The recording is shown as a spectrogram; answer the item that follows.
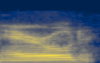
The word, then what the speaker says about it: Herald: Yeah, so you can follow me on Twitter at Jordan Herald, and my last name is spelled H-E-R-A-L-D, and then 5 at the end of it.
